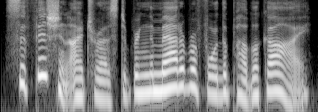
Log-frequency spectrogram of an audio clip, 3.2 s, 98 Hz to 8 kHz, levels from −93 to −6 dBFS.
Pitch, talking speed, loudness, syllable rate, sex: 215 Hz, 205 wpm, -18 LUFS, 5.6 syllables/s, female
